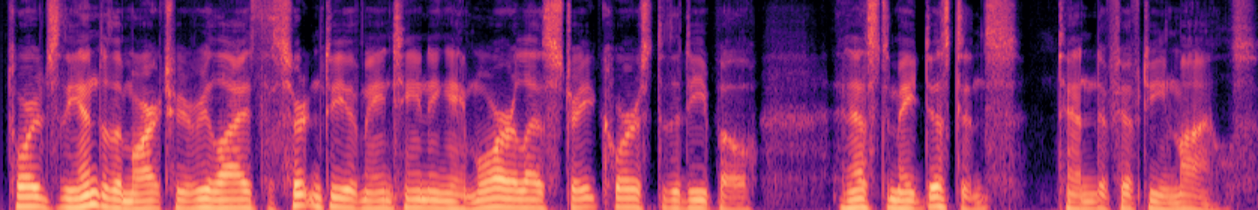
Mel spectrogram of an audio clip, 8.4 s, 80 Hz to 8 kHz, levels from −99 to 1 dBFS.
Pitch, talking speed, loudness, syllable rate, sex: 110 Hz, 200 wpm, -17 LUFS, 5.8 syllables/s, male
